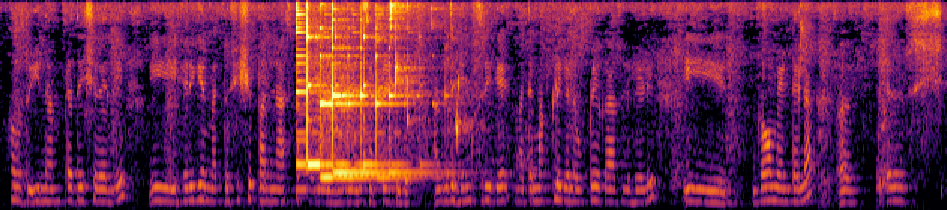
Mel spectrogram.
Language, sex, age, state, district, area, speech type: Kannada, female, 30-45, Karnataka, Shimoga, rural, spontaneous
